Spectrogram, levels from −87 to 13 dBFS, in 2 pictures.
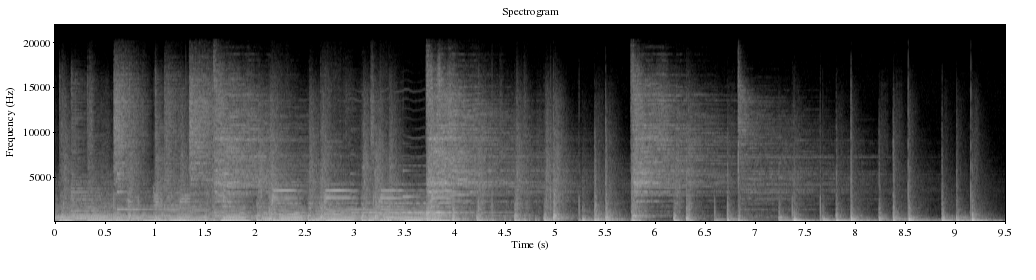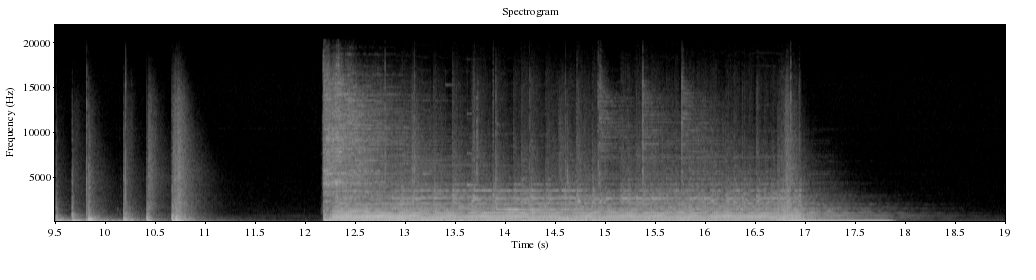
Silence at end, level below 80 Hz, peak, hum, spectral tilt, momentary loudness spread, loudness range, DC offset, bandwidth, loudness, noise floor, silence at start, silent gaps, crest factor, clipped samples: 1.1 s; -34 dBFS; -4 dBFS; none; -5 dB/octave; 11 LU; 8 LU; under 0.1%; 19.5 kHz; -20 LUFS; -60 dBFS; 0 s; none; 16 dB; under 0.1%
